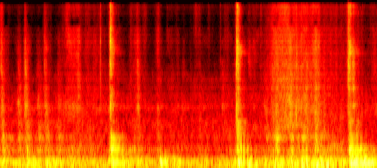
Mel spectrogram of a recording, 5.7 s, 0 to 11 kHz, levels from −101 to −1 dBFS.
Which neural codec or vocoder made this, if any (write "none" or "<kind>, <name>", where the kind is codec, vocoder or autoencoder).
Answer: vocoder, Vocos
